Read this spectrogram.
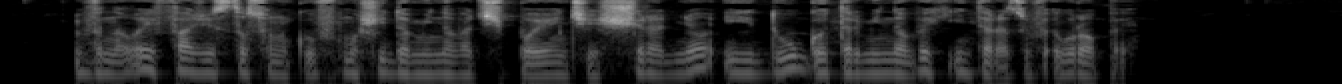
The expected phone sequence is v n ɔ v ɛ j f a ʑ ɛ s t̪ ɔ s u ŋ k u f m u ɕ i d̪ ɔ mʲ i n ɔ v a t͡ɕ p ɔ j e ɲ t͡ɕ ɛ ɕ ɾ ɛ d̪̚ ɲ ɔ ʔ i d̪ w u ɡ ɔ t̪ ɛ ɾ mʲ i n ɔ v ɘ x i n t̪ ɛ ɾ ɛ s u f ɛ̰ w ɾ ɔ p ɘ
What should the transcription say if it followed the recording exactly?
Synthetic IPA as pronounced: v n ɔ v ɛ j f a ʑ ɛ s t̪ ɔ s u ŋ k u f m u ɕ i d̪ ɔ mʲ i n ɔ v a t͡ɕ p ɔ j e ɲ t͡ɕ ɛ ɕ ɾ ɛ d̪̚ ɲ ɔ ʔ i d̪ w u ɡ ɔ t̪ ɛ ɾ mʲ i n ɔ v ɘ x i n t̪ ɛ ɾ ɛ s u f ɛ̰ w ɾ ɔ p ɘ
